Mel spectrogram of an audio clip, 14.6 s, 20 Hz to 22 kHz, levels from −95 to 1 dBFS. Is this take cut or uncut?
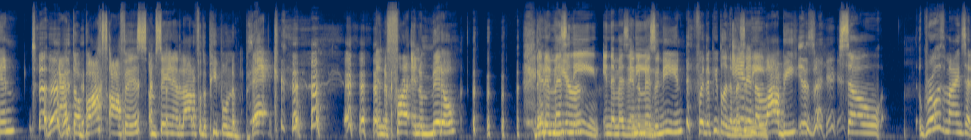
cut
